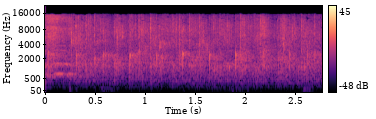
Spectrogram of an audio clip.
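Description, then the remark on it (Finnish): Audience applause, a steady dense patter of many hands clapping at moderate loudness, continuous throughout with no pauses. “Me annetaan isot aplodit.”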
